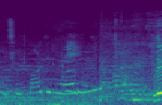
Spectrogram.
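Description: A young child's voice talking and playing, its pitch sliding up and down.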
